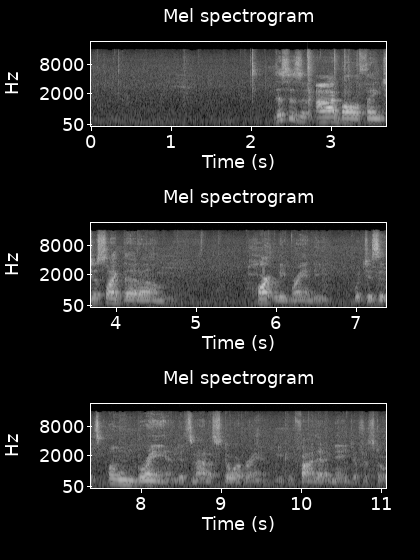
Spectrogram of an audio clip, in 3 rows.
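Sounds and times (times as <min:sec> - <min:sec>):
outdoor background hiss: 0:00.0 - 0:11.0.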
